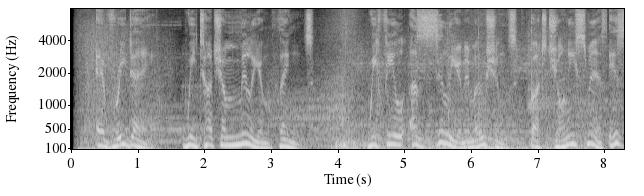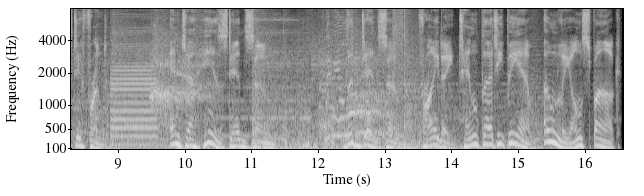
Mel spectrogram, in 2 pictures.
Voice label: UK promo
